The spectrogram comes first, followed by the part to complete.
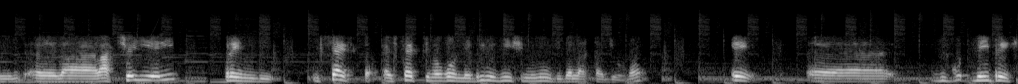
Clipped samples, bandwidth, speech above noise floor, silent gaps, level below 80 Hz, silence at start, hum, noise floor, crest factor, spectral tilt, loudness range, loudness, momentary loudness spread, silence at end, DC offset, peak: under 0.1%; 11 kHz; 24 dB; none; -52 dBFS; 0 s; none; -43 dBFS; 20 dB; -7.5 dB/octave; 5 LU; -20 LUFS; 15 LU; 0 s; under 0.1%; 0 dBFS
